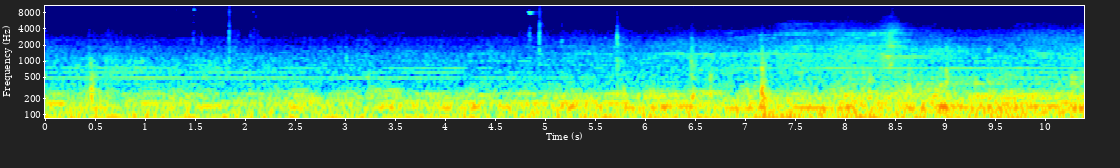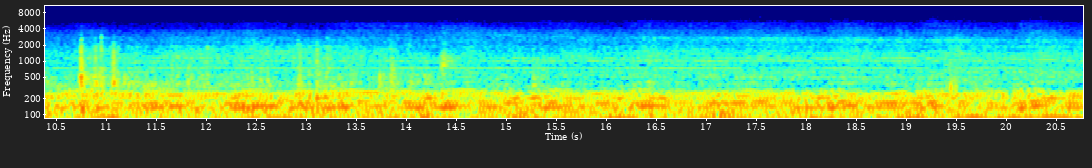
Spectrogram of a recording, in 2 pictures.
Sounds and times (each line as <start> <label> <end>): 0.0 construction 20.7
0.0 lawn mowers 20.7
